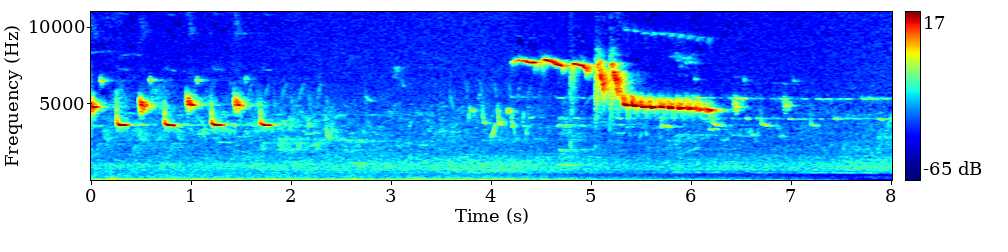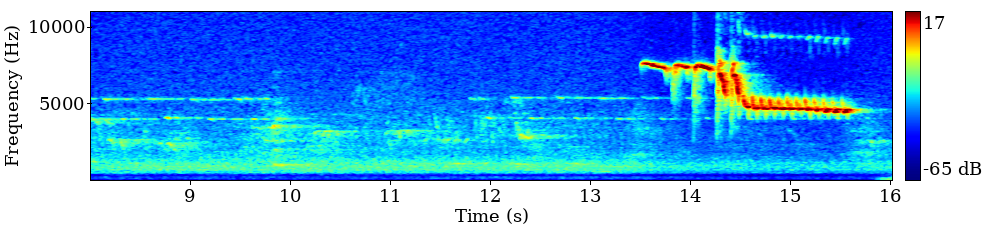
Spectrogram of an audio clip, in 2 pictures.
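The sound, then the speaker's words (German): Songs of blue tit and great tit: a quick run of repeated two-note calls, then twice a thin high note falling into a bright trill, clear, no voices. “Und Blaumeisen antwortet, ich bin nicht zimperlich mit dir. Ja, also es sind beides Meisen, genau, darum auch relativ nah verwandt.”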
